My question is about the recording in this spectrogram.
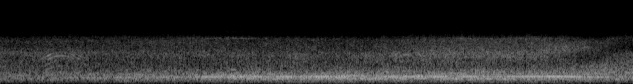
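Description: Street noise with traffic: a steady rush of sound with a low, steady hum that grows louder about two seconds in, and voices in the background.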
